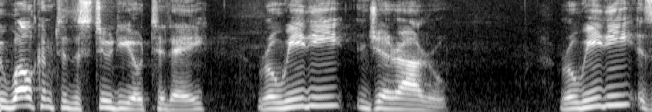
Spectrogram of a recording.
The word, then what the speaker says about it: Reouhidi: did a pretty good job of pronounce the pronunciation its row Ed so row Ed oh so in my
